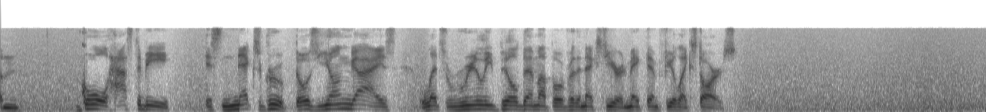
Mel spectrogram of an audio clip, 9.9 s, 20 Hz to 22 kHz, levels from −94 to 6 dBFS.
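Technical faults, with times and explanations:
Throughout, gain pumping: the room noise sits about 32 dB under the speech, and the level ducks under each loud syllable, a swing of around 20 dB. That's likely mic gain set far too high with a fast limiter clamping down, squashing everything flat.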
